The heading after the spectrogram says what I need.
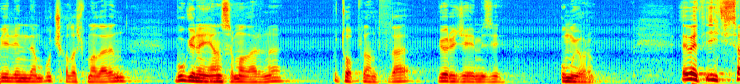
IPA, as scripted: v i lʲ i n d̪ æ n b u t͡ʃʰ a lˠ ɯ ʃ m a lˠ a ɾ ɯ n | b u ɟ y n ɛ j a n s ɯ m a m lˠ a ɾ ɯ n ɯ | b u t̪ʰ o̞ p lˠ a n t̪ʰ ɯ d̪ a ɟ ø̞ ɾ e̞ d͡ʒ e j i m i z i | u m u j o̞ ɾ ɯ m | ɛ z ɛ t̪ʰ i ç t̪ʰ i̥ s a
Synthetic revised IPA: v i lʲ i n d̪ æ n b u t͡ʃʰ a lˠ ɯ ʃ m a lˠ a ɾ ɯ n | b u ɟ y n ɛ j a n s ɯ m a lˠ a ɾ ɯ n ɯ | b u t̪ʰ o̞ p lˠ a n t̪ʰ ɯ d̪ a ɟ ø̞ ɾ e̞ d͡ʒ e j i m i z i | u m u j o̞ ɾ u m | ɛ v ɛ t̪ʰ i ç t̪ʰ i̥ s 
